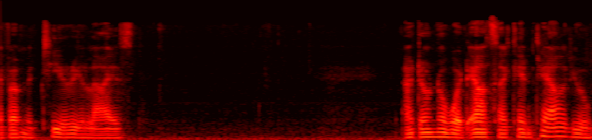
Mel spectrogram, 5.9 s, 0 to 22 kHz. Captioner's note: pauses for 3 seconds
